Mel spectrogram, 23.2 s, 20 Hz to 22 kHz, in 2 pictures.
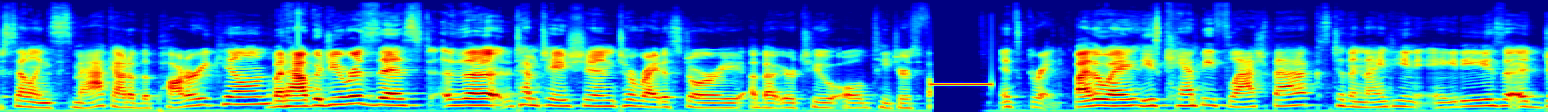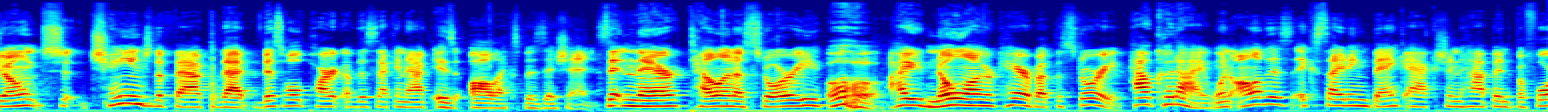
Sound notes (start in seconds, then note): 7.0 beeps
